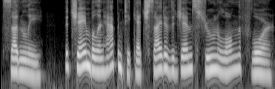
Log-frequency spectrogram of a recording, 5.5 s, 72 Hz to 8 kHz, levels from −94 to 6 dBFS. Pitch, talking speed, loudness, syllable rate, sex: 185 Hz, 150 wpm, -17 LUFS, 4.2 syllables/s, female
